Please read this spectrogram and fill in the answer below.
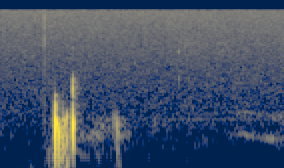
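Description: Brief handling noise from a handheld microphone as it is lifted off its stand: a short thump and rub about half a second in, then a faint knock.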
